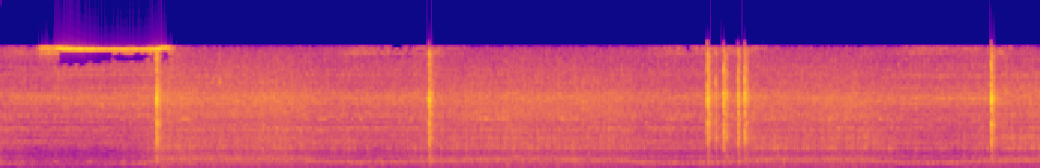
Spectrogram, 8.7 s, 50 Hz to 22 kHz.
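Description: Honda V6 engine idling roughly and unevenly, its pitch swelling up and down every couple of seconds, with a few sharp clicks. The EGR valve is being held open with 12 V, and the stumbling idle is the sign that exhaust gas now flows through the cleaned EGR passages, the expected cure for code P0401.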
